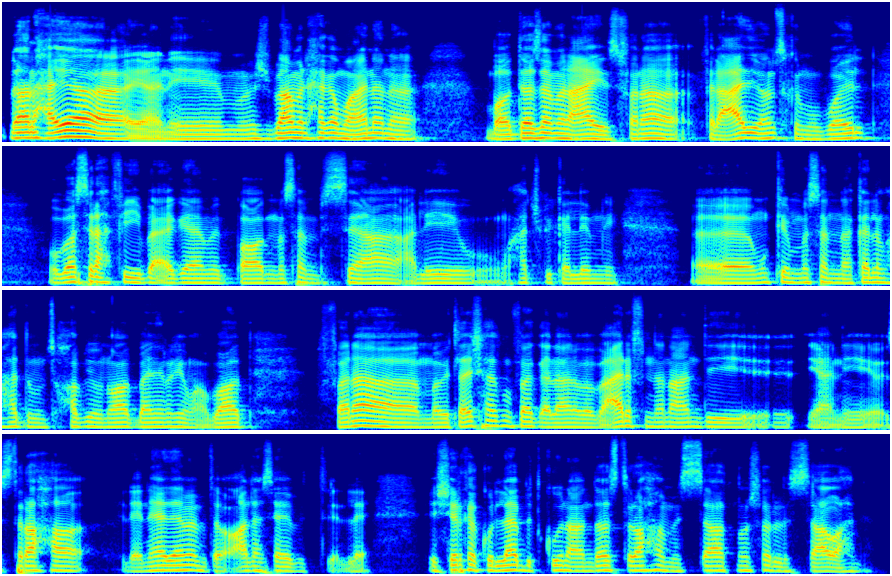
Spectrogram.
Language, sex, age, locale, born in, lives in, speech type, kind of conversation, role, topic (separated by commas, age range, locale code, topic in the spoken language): Arabic, male, 20-24, ar-EG, Egypt, Egypt, conversation, advice, user, إزاي أحوّل فترات الراحة القصيرة خلال اليوم لنشاط بدني بسيط ومستمر؟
